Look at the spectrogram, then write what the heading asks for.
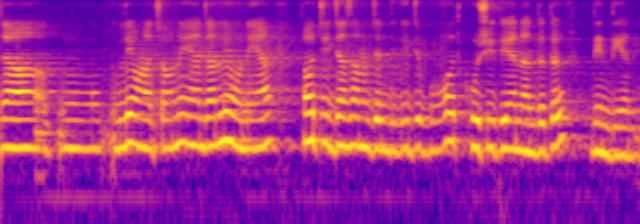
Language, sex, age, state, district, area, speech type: Punjabi, female, 30-45, Punjab, Fatehgarh Sahib, urban, spontaneous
